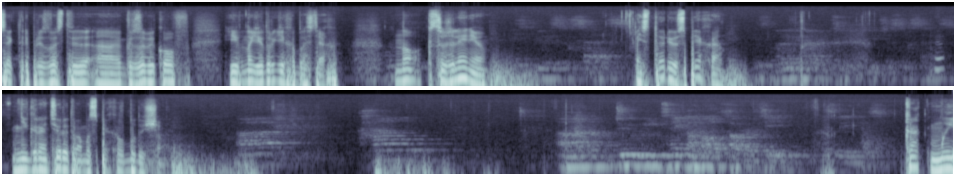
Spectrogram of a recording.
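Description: A man speaks steadily into a microphone over loudspeakers in a large room.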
